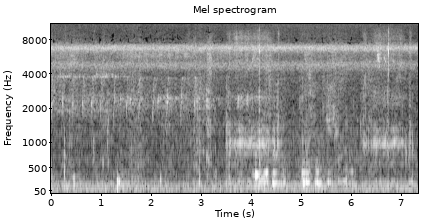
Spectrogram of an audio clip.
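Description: Steady high-pitched chorus of insects droning, with faint scattered clicks and soft rustles.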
